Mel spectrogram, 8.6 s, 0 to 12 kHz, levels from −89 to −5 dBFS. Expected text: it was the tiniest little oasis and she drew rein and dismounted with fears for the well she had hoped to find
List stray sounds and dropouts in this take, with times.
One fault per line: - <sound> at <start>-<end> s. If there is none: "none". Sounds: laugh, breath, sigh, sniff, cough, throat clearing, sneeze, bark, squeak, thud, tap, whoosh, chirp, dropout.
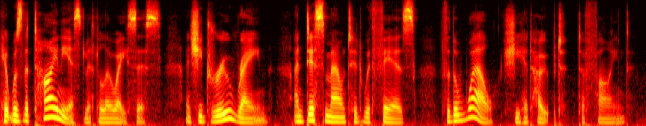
none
